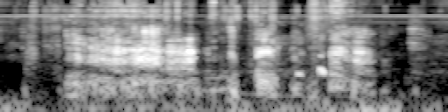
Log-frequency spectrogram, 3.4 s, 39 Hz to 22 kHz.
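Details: Two Shiba Inu, one red, play-wrestling at home, recorded 24 July 2019, one charging into the other in shoving play. Rough, raspy growling vocalizations in uneven bursts across three seconds, with a person's voice nearby.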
